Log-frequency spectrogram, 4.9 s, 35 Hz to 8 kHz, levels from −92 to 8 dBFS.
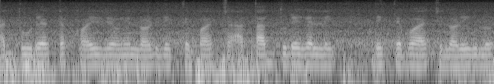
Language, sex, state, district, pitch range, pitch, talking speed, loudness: Bengali, male, West Bengal, Jalpaiguri, 110-120 Hz, 115 Hz, 230 wpm, -24 LUFS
